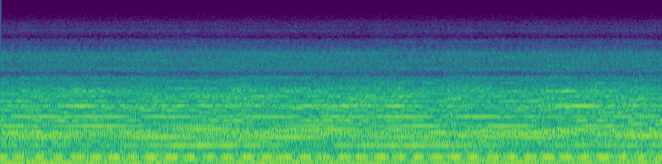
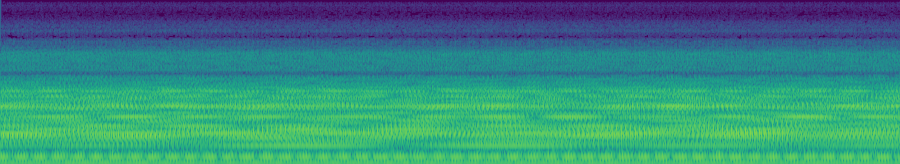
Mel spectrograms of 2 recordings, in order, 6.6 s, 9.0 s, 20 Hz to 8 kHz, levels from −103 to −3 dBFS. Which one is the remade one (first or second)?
first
